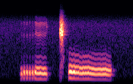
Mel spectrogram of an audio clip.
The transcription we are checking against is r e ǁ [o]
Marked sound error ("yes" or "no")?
no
